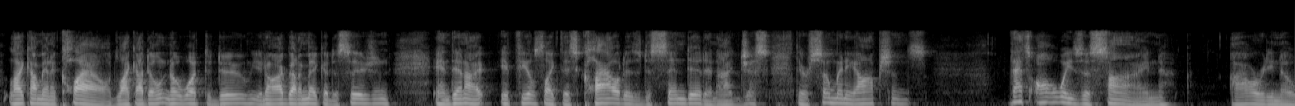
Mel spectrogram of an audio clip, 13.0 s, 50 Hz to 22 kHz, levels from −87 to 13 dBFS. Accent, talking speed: American, 205 wpm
